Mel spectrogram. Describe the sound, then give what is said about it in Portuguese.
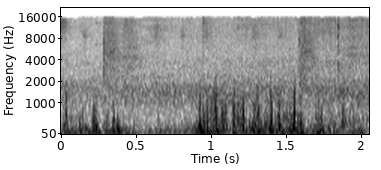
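Strong wind buffets a microphone outdoors on a street in London, producing loud, rumbling low-frequency gusts that swell and subside continuously, with no voices present. “Puta, tá ventando muito aqui, hein? Senão vai ficar bom esse áudio.”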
